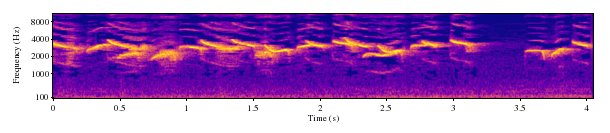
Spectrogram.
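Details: Nightingale song, a continuous high, scratchy warble of rising and falling slurred notes strung together quickly, with one brief pause near the end and no other clear sounds.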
